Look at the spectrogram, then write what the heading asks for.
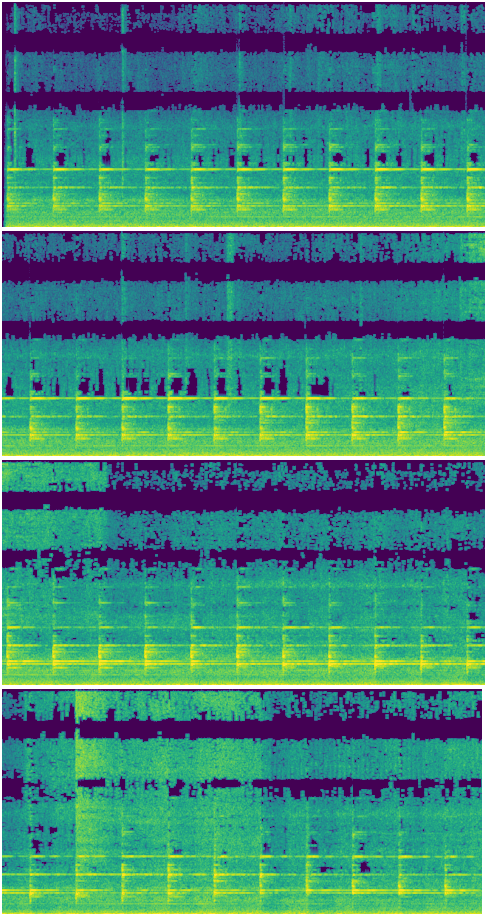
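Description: Canadian Pacific freight train's diesel locomotives passing close by with a heavy, steady rumble, while a bell rings evenly about twice a second.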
